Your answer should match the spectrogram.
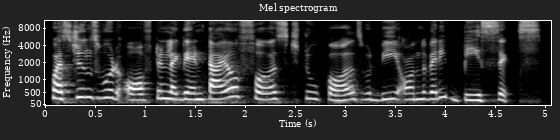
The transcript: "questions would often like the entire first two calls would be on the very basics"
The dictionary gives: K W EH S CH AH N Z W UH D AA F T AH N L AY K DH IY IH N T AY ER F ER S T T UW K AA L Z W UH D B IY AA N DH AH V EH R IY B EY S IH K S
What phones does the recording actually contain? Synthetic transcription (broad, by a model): K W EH S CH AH N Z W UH D AA F T AH N L AY K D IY IH N T AY ER F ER S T T UW K AA L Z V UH D B IY AA N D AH V EH R IY B EY S IH K S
